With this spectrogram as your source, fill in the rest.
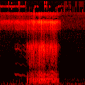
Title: My Cat Snores! #catlife #cat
